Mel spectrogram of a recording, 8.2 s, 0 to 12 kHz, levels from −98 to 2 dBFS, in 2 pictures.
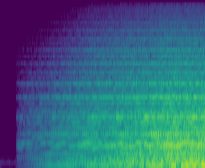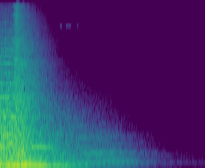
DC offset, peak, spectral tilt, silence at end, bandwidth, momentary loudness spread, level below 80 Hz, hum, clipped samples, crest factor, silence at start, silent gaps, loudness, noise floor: under 0.1%; -2 dBFS; -7.5 dB/octave; 2.4 s; 10 kHz; 21 LU; -34 dBFS; none; under 0.1%; 18 dB; 1.15 s; none; -17 LUFS; -88 dBFS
